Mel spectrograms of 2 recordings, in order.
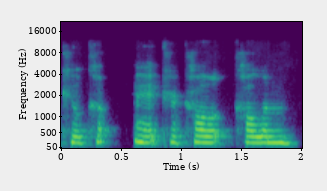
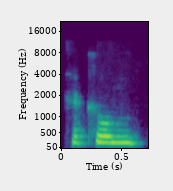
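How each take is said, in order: First: The name ends with a two-syllable 'colum' sound. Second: The name ends with a long 'combe' sound. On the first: "or Kircolum" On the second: "It's not Kircombe"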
